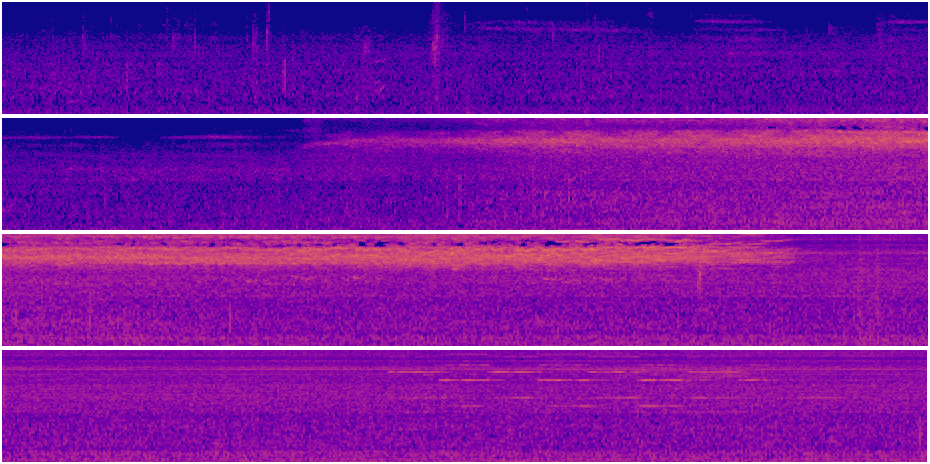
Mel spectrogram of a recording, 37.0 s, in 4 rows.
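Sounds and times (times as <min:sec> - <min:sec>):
train wheels rumbling: 0:12.2 - 0:37.0
high hiss: 0:12.3 - 0:37.0.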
